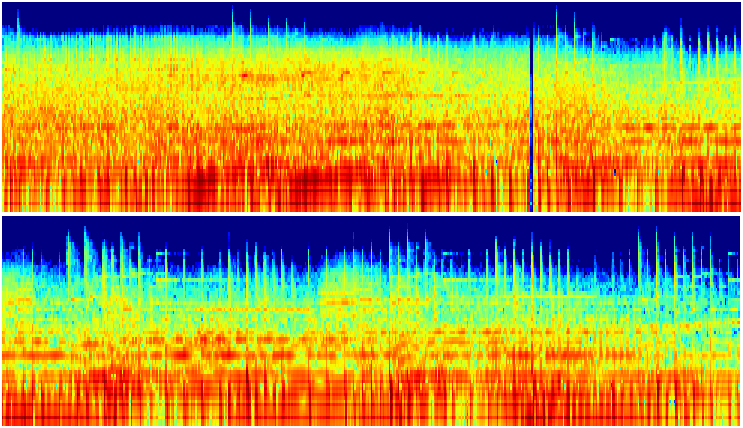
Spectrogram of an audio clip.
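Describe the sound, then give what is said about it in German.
A motorboat speeds out to sea with a loud, steady engine drone and a constant wash of water noise, many small splashes or patters ticking through the second half. “Der seltsame Sam jagte mit dem Motorboot in die See hinaus”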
